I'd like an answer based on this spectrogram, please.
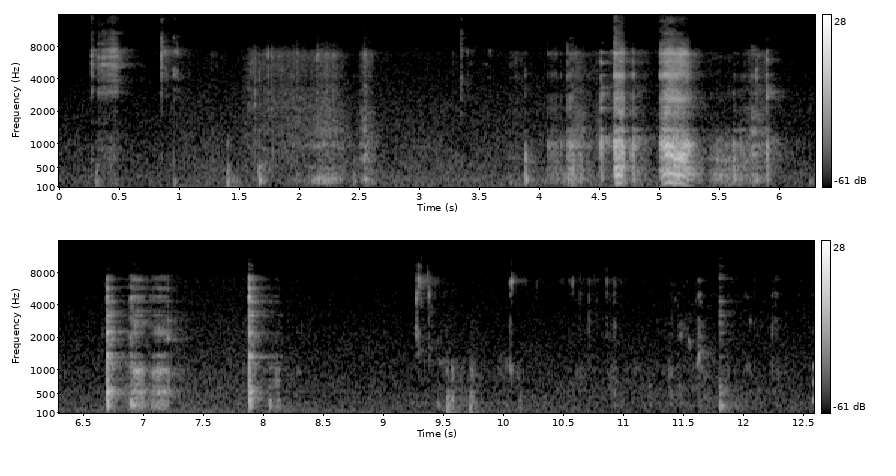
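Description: Fork and knife cutting pancakes on a plate: scattered clicks and short scrapes of metal on the plate, the loudest cluster about five seconds in, with some chewing.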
